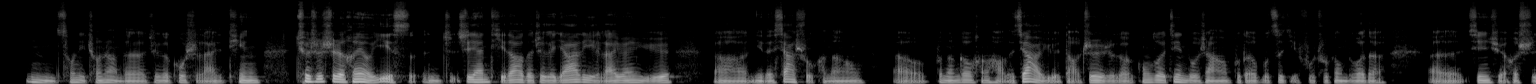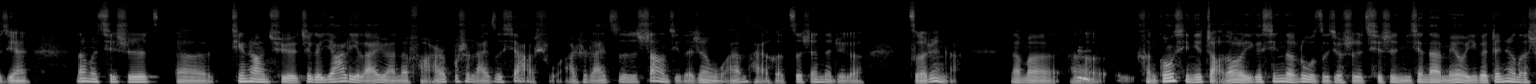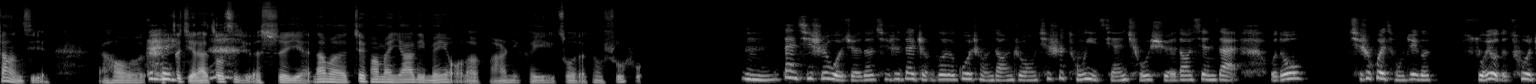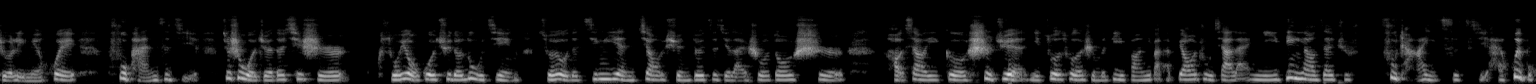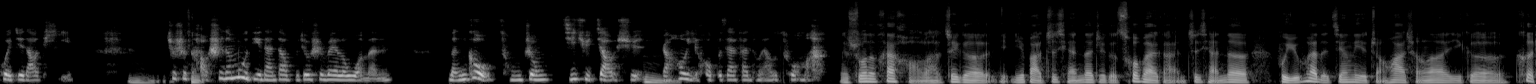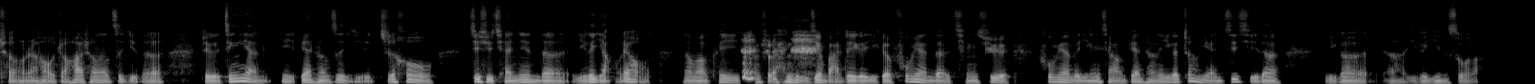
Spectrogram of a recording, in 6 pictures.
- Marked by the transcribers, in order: laughing while speaking: "对"; chuckle; tapping; other background noise; chuckle; laughing while speaking: "听出来你"; chuckle
- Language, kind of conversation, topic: Chinese, podcast, 受伤后你如何处理心理上的挫败感？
